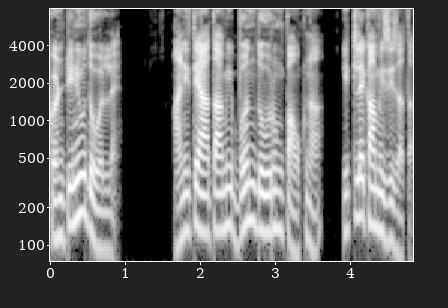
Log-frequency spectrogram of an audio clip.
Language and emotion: Goan Konkani, neutral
